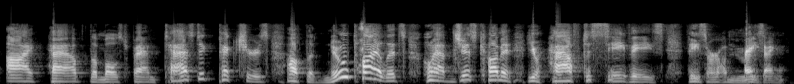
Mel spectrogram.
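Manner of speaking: loud, eager pitch to the publisher; thrilled newsman calling his boss; excited photographer. Acted. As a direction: sell the pictures breathlessly. GM voices excited newspaper guy.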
